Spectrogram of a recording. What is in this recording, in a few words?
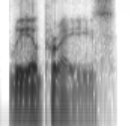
"reappraise", British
